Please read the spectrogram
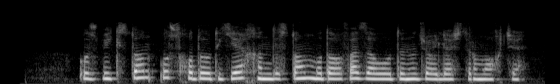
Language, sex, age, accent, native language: Uzbek, female, 18-24, Samarqand, Uzbek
